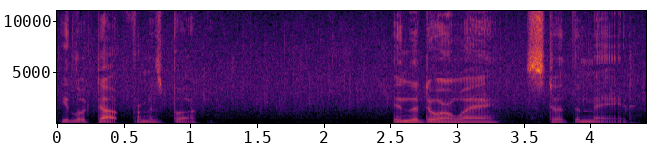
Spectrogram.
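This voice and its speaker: A man doing a cozy boyfriend ASMR bedtime reading, soft, intimate and playful. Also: deep voice, unhurried, vocal fry, low-quality recording. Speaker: ASMR voice actor playing a caring boyfriend. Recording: light hiss under rain ambience. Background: rain.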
